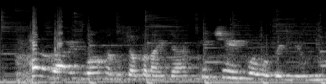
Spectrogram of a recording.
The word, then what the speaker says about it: Chakalaka: Okay, so Grace is going to be preparing Chakalaka Chakalaka from South Africa. Wow. Okay, there's anything I like about it. I think I like the fact that it rhymes with the country as well. Chakalaka from South Africa.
